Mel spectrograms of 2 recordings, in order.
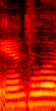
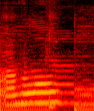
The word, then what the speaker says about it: Angela: Um, but I guess because my mom's white, they just say Angela instead of Angela.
